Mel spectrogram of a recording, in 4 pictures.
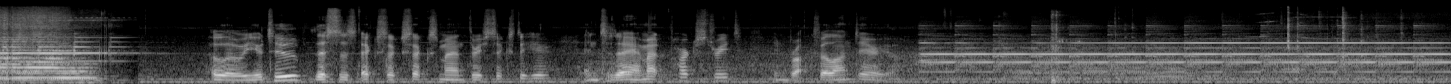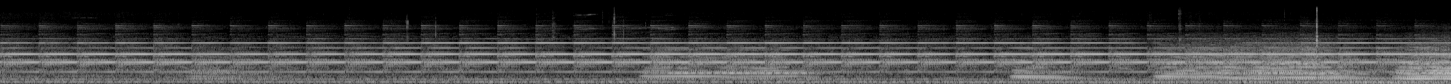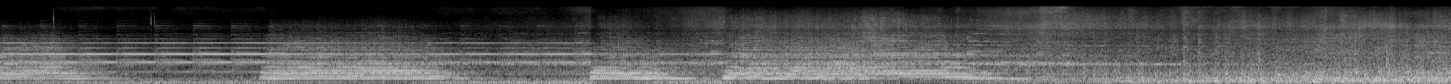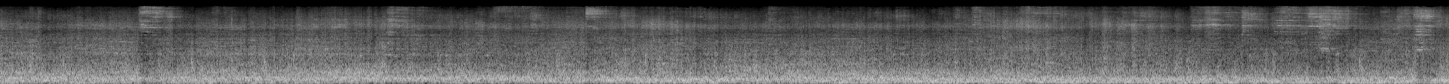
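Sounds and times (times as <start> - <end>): locomotive air horn blasts: 0.0 - 1.1, 20.9 - 22.7, 24.6 - 25.2, 26.1 - 30.0, 31.6 - 33.7, 34.9 - 40.2
train wheels rushing on rails: 26.0 - 58.0.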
